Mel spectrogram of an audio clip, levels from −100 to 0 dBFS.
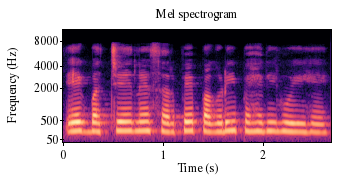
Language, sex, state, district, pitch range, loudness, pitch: Hindi, female, Madhya Pradesh, Bhopal, 220-235 Hz, -15 LUFS, 230 Hz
